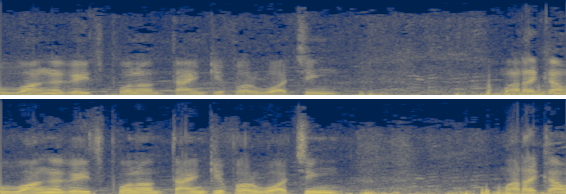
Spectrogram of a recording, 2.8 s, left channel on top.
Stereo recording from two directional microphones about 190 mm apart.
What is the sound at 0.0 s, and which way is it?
Speech, 25° right (ahead or behind).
